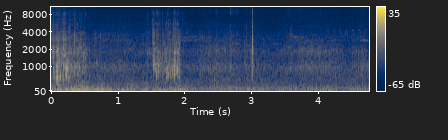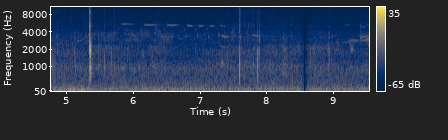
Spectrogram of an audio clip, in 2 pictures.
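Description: A largemouth bass splashing back into the water as it is released. It is followed by a low steady rumble of wind on the microphone, broken by a few sharp clicks about three and five seconds in.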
